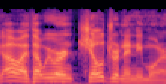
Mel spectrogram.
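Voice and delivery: ordinary talk, nothing marked

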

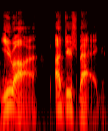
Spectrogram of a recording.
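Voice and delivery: put-on deep actor voice. Doing an impression for the others after naming it: George Takei impression. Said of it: "Here's my George Takei impression".

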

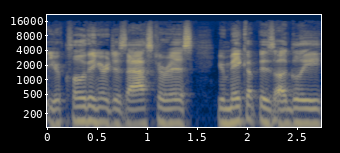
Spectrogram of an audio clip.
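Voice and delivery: usual speaking voice

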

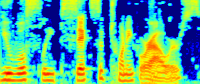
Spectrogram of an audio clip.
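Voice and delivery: put-on very calm voice. Retelling a story, quoting what she said, imitating very calm speech. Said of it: "Catherine just very calmly says".

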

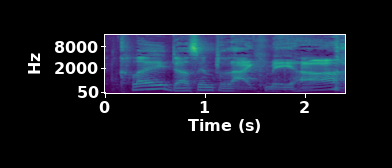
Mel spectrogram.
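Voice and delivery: slow, drawling put-on comic-book villain voice. Imagining how he'd react to something negative, in Joker voice. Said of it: "Why'd you have to say it in the Joker voice?".

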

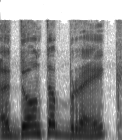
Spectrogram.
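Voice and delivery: put-on speaking with Italian accent. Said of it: "said in the Italian accent".

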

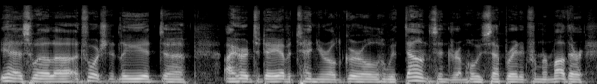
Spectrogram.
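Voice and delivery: put-on somber tone. Mimicking a Democratic strategist during an argument, mock-somber. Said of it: "all somber".

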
